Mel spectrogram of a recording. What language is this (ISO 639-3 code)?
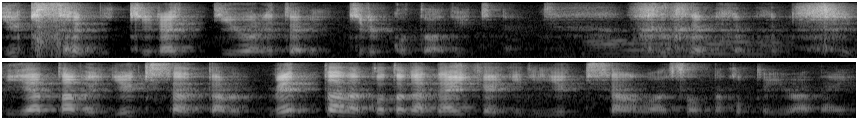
jpn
